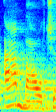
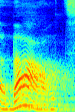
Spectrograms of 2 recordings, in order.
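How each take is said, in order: First: "about" com A inicial aberto e cheio; erro de aluno. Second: "about" com A inicial fraquinho, quase "â"; schwa inicial fraco. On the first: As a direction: diga "about" como "Á-bauti", à brasileira. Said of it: "Muita gente fala about". ("about" com um "á" forte no começo) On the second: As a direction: reduza o A de "about" e apoie em "bout". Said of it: "Esse sonzinho aqui, ó, fraco". ("about" mais grave, com schwa átono no início) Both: Shown as a demonstration.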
